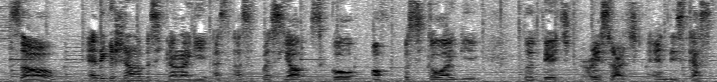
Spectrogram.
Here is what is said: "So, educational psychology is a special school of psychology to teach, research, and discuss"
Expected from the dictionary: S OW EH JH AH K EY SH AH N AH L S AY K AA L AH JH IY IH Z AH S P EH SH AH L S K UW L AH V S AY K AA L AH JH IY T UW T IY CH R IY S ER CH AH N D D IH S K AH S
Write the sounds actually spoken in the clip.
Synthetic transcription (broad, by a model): S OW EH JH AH K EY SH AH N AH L S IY K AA L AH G IY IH S AH S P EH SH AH L S K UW L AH P S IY K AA L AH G IY T UW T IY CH R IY S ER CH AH N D D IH S K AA S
